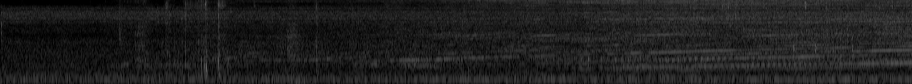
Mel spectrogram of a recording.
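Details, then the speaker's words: Electric power steering pump from a Holden Astra fitted to an AU Falcon skid car, wired directly to the battery, car raised: starts slow, quiet steady low hum with faint whine rising in pitch; appears to work, no leaks. "It's definitely doing something. Don't burst and blow up and kill me, please. Fucking hell. Got power steering, I think. No leaking, which is a plus."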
